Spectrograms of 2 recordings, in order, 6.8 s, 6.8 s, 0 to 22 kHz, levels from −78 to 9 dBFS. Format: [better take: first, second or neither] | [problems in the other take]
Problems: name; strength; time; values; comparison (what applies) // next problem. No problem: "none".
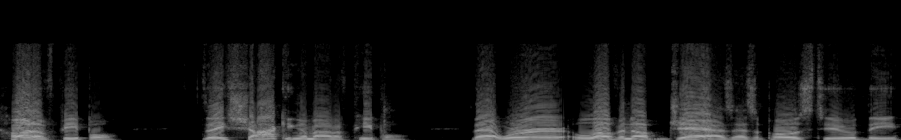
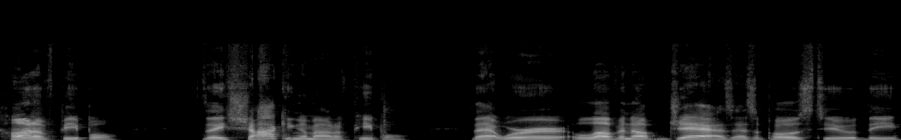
second | distortion; heavy; 12% of the sound clipped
